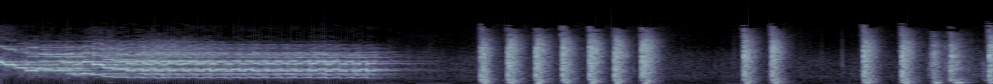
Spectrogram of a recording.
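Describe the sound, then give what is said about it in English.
A sustained, wavering musical tone fades out, then sharp hammer blows on strips of wood being put together in a cellar ring out in quick uneven bursts, about seven rapid strikes, a short pause, then more clustered knocks. “What's all that hammering about?”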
